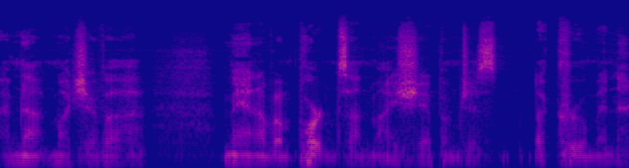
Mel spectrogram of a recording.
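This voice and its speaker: A man uses a put-on character voice that is raspy and fairly low-pitched. He keeps a moderate pace. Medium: actual play. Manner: nervous, deferential, keeps saying sir.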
